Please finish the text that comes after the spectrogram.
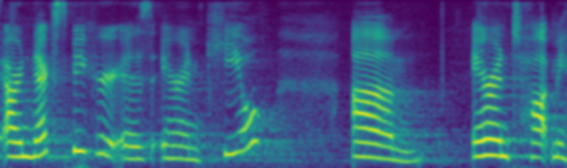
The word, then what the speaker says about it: Kuehl: All right, our next speaker is Aaron Keel.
